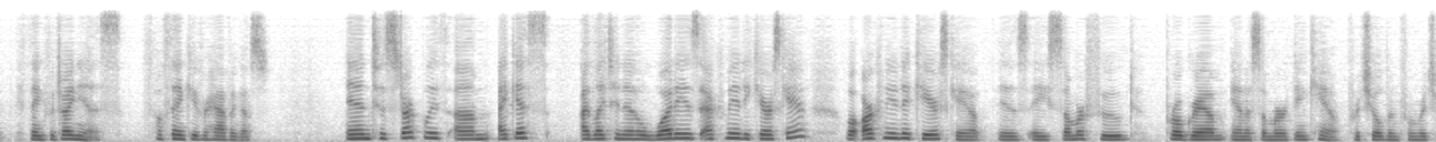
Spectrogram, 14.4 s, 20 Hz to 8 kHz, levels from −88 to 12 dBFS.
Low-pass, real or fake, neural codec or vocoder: 7.2 kHz; fake; codec, 16 kHz, 0.2 kbps, FocalCodec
